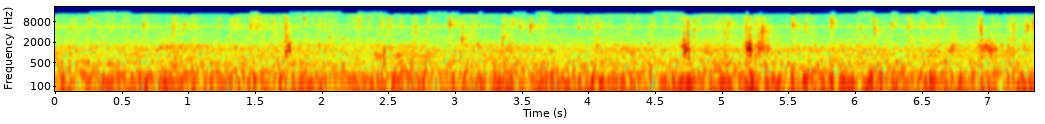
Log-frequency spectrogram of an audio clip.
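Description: Icy snow falling and ticking on a mesh screen: a faint steady hiss with scattered small ticks, a couple of sharper ones about five seconds in.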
